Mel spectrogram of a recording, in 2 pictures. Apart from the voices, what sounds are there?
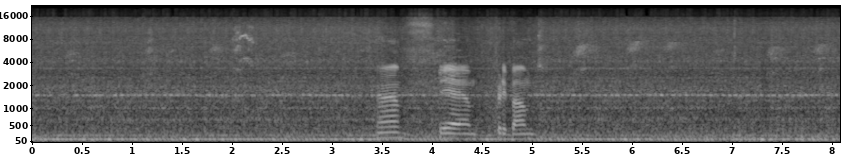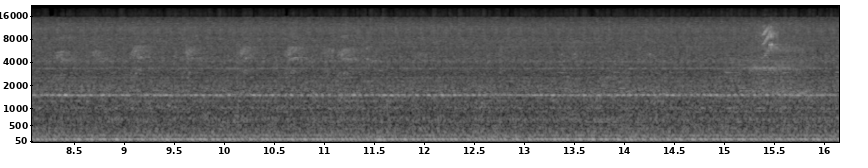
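car engine idling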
